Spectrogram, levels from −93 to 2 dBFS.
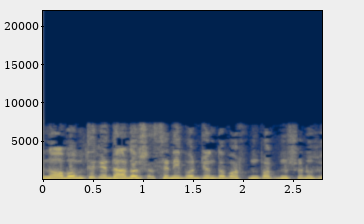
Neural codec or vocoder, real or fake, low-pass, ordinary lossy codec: none; real; 7.2 kHz; none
